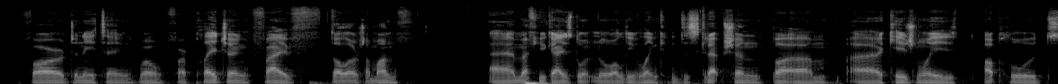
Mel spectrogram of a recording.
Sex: male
